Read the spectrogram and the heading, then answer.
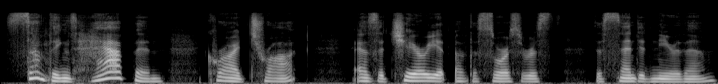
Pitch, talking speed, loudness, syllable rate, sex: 155 Hz, 110 wpm, -21 LUFS, 3.9 syllables/s, female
